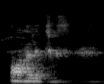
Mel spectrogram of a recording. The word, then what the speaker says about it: politics: Então, a tônica, a sílaba tônica, é bem diferente. Ó, no caso política, nós falamos politics, politics. A tônica, que é a mais forte, está no pó, politics.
